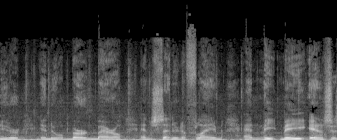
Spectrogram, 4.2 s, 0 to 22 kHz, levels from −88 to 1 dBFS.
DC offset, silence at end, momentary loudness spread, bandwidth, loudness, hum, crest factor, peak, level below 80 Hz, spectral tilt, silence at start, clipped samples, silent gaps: under 0.1%; 0 s; 11 LU; 18 kHz; -21 LUFS; none; 16 dB; -4 dBFS; -30 dBFS; -5.5 dB/octave; 0 s; under 0.1%; none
